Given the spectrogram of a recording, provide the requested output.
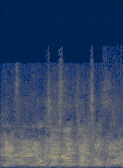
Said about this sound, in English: I can kind of faintly hear you guys. I'm glad you got a big, loud oh, crowd.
